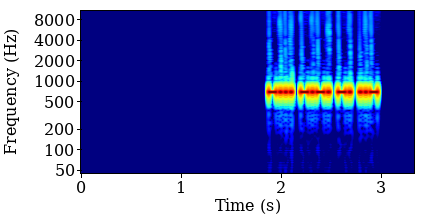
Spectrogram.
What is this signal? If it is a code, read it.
Morse code, heard as a keyed tone, about 48 wpm, 700 Hz. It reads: BCNU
